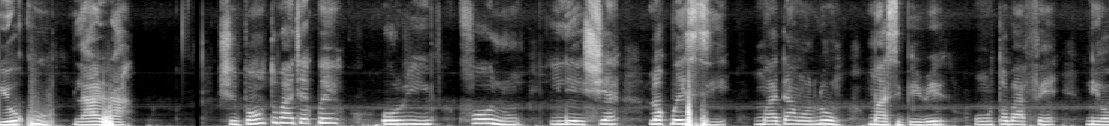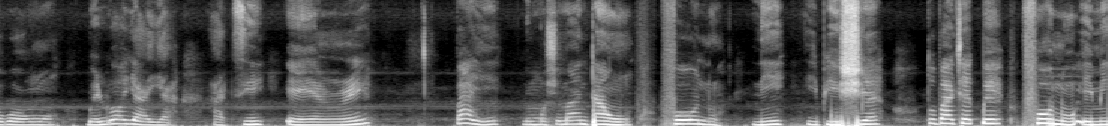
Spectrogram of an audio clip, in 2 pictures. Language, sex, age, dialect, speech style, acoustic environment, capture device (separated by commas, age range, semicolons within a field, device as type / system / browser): Yoruba, female, 25-34, Nigeria - Lagos Yoruba, focused, silence, mobile / Linux / Chrome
